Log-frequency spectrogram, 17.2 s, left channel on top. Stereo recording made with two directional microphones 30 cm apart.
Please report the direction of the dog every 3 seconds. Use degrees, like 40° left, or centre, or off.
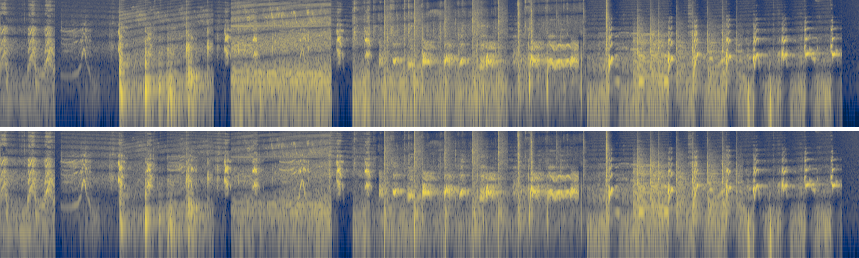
60° right, 40° right, 20° right, centre, 30° left, 40° left.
